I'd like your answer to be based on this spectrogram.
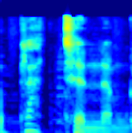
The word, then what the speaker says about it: platinum: 有啲人咧，尤其是英国人咧，系有时会将中间个 platinum 个停咧，就会食咗嘅。食咗咧，我嘅音节仲喺度，个 syllable 仲喺度，但系咧就会读成咧系，听住啊，照系 plat p l a t 个 t，但系我唔出嚟，我唔填出嚟，我 plat，跟住就咁条脷仲喺个 t 音位嘅时候咧，plat，跟住我读成嗯，ok plat 嗯 plat 嗯，跟住先至 num，咁就读成 platinum platinum platinum platinum，有啲人系会咁读嘅。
